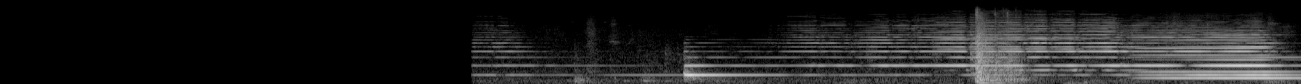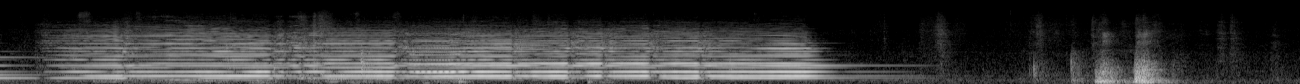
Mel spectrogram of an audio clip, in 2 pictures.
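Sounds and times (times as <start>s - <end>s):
violin being tuned: 4.7s - 22.5s
sharp knock: 9.7s - 10.4s.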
